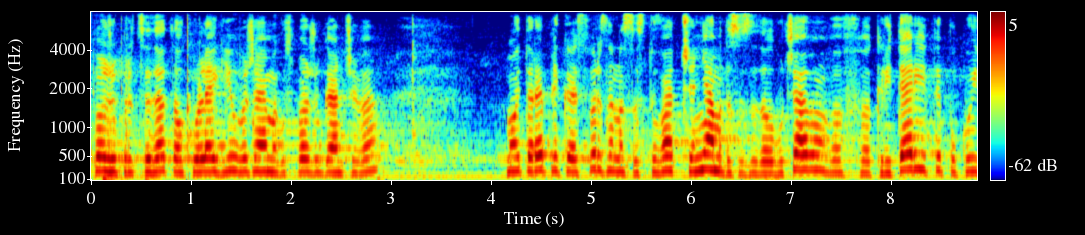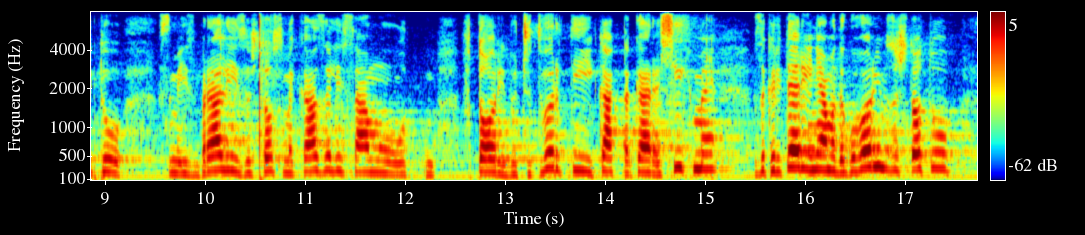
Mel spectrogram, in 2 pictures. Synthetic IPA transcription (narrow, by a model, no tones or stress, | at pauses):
ospɔʒʊpɾɛt̪sɛd̪at̪ɛlˠkolɛɡʲiʊvɐʒaɛmɐɡospɔʒʊɡant͡ʃɛvə | mɔjit̪əɾɛplikəɛsvɤɾzɐnəsəst̪ovat͡ʃɛnʲaməd̪ɐsɛzɐd̪ɐlˠbot͡ʃavəmvɐfkɾit̪ɛɾiːt̪ɛpokoit̪ʊ | smɛizbɾaliːzɐʃt̪ɔsmɛkazɐlisamoːt̪ | ft̪ɔɾid̪ot͡ʃɛt̪vɤɾt̪iːkakt̪ɐkaɾɛʃixmɛ | zɐkɾit̪ɛɾiːnʲamɐd̪ɐɡovɔɾimzɐʃt̪ɔt̪o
